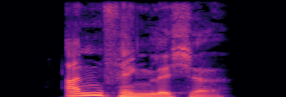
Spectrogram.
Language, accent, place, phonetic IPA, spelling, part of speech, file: German, Germany, Berlin, [ˈanfɛŋlɪçə], anfängliche, adjective, De-anfängliche.ogg
- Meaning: inflection of anfänglich: 1. strong/mixed nominative/accusative feminine singular 2. strong nominative/accusative plural 3. weak nominative all-gender singular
